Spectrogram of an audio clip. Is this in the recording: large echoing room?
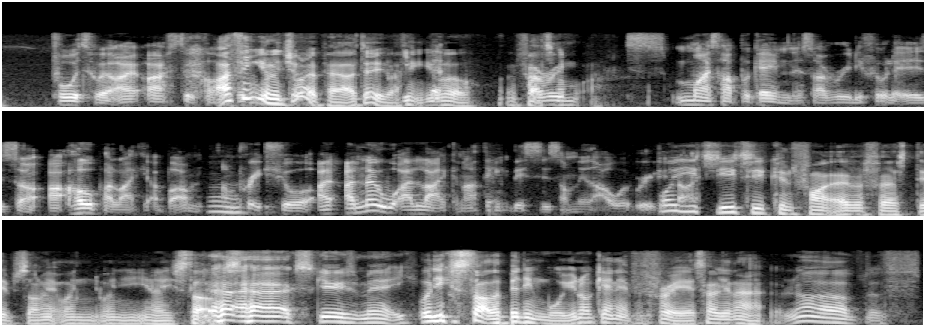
no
